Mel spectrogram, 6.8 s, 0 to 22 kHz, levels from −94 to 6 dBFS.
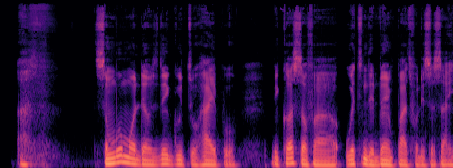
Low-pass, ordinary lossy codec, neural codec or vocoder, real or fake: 19.8 kHz; MP3, 96 kbps; none; real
